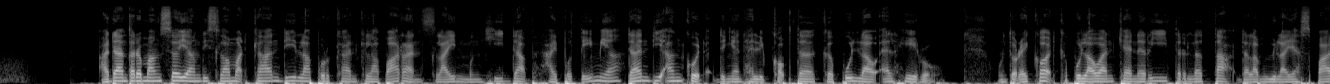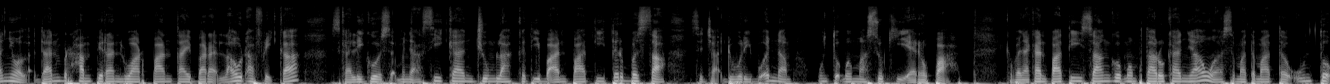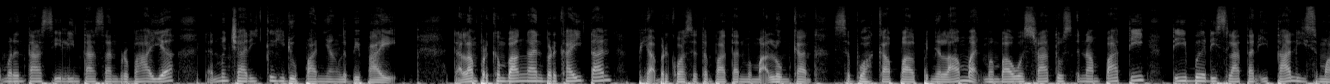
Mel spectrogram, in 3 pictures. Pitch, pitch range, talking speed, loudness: 130 Hz, 115-140 Hz, 115 wpm, -27 LUFS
